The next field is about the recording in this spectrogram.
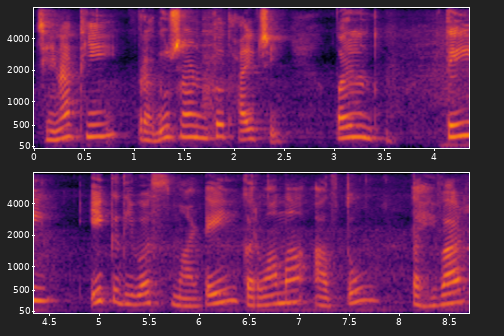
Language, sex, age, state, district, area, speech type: Gujarati, female, 18-30, Gujarat, Anand, urban, spontaneous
